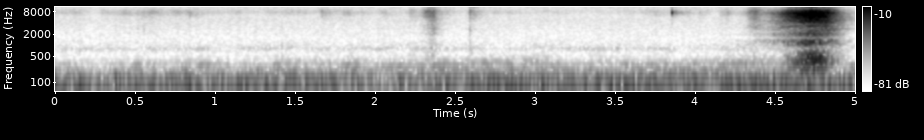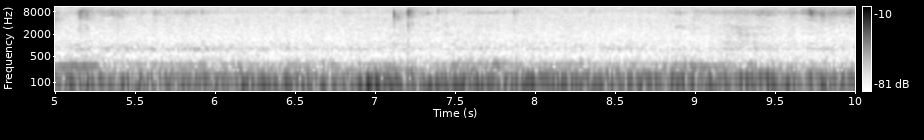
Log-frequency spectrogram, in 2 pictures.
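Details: Tissue-induced sneeze in a person with a very snotty nose: a single sharp, explosive sneeze over a quiet room hum.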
